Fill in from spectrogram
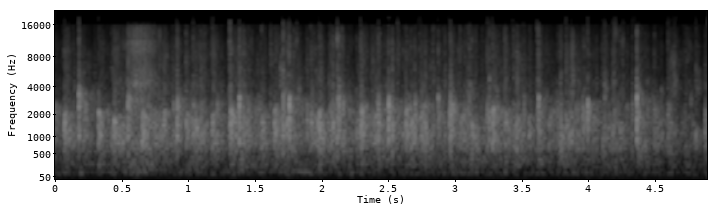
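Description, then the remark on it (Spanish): An audience applauds God during a sermon, steadily for about five seconds, dense overlapping claps forming a continuous, even wash of sound with no voices standing out. “Entonces no predicamos a nosotros mismos, predicamos a Jesucristo como Señor, como el Jehová de los ejércitos, como nuestro Padre celestial, como el único Dios que merece honra y un aplauso al que vive.”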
